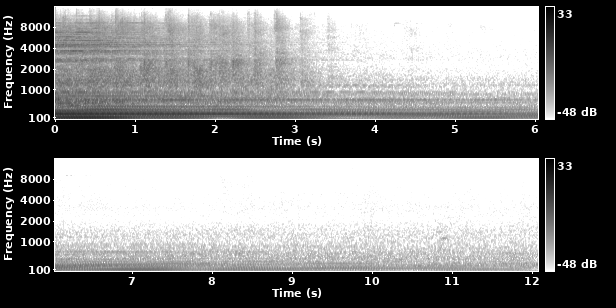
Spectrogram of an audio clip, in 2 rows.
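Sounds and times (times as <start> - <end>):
keyboard chord ringing: 0.0 - 9.7.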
